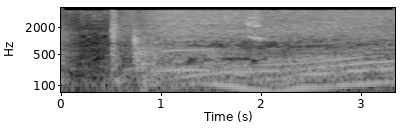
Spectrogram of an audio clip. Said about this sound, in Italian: Il guidatore accelera in modo brusco, poi si allontana ad alta velocità.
